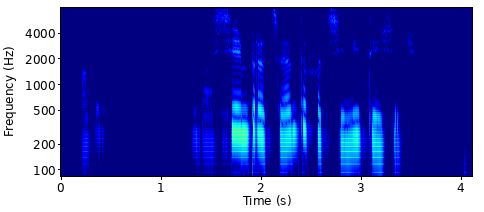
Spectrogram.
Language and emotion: Russian, neutral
